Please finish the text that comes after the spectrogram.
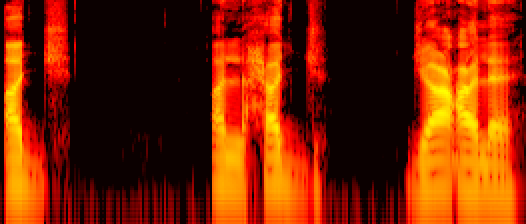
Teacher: جیم کا مخرج ہم اپنے سامنے دیکھ رہے ہیں. زبان کا درمیانی حصہ اور اوپر تالو کے درمیان سے جیم ادا ہوتی ہے، اور ملاحظہ فرمائیں کہ اس کا مخرج بالکل بند ہو جاتا ہے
